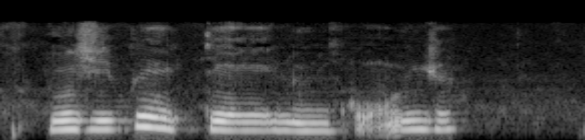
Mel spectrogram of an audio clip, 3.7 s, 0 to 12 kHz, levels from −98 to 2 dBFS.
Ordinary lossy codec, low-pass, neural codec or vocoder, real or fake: MP3, 96 kbps; 7.2 kHz; codec, 16 kHz, 8 kbps, FunCodec, trained on LibriTTS, 25 frames a second; fake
